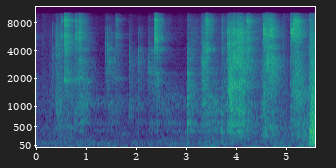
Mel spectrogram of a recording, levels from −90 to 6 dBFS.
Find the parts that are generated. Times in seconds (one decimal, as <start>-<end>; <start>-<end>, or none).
0.8-1.6; 2.0-4.2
